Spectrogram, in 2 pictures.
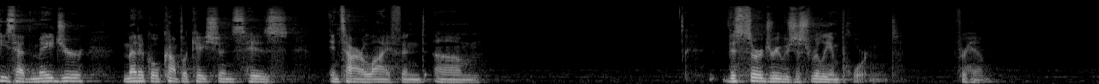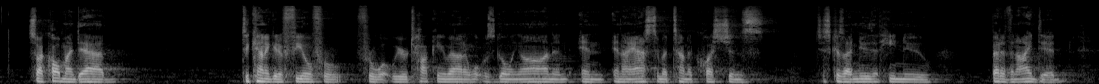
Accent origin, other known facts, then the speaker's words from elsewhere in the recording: Texas, United States; And so I can remember even being a little kid living in Texas, growing up in Texas my entire life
